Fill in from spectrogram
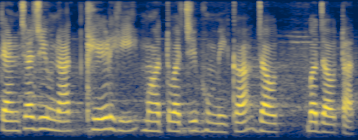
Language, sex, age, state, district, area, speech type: Marathi, female, 18-30, Maharashtra, Washim, rural, spontaneous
